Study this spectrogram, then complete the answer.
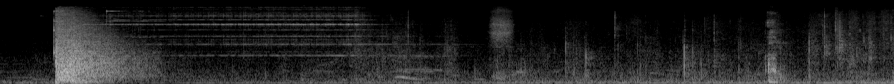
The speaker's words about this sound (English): point it at your target, aim, and when you're ready, squeeze the trigger. Just like, do it now? Take a deep breath, then fire.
